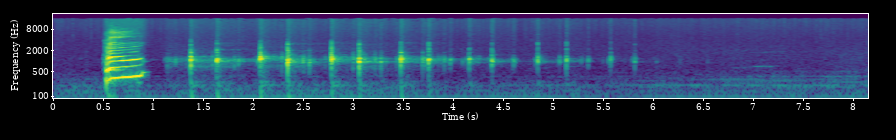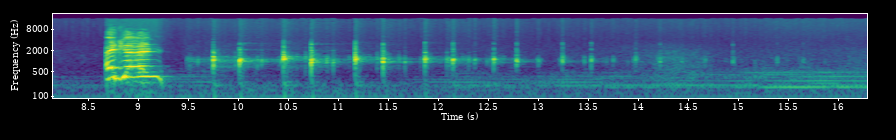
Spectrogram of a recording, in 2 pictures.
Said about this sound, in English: I mention it because the sound is so strange, so unlike the sound of the sea, that if you didn't see what it was, you wouldn't know what it was. Hooves.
